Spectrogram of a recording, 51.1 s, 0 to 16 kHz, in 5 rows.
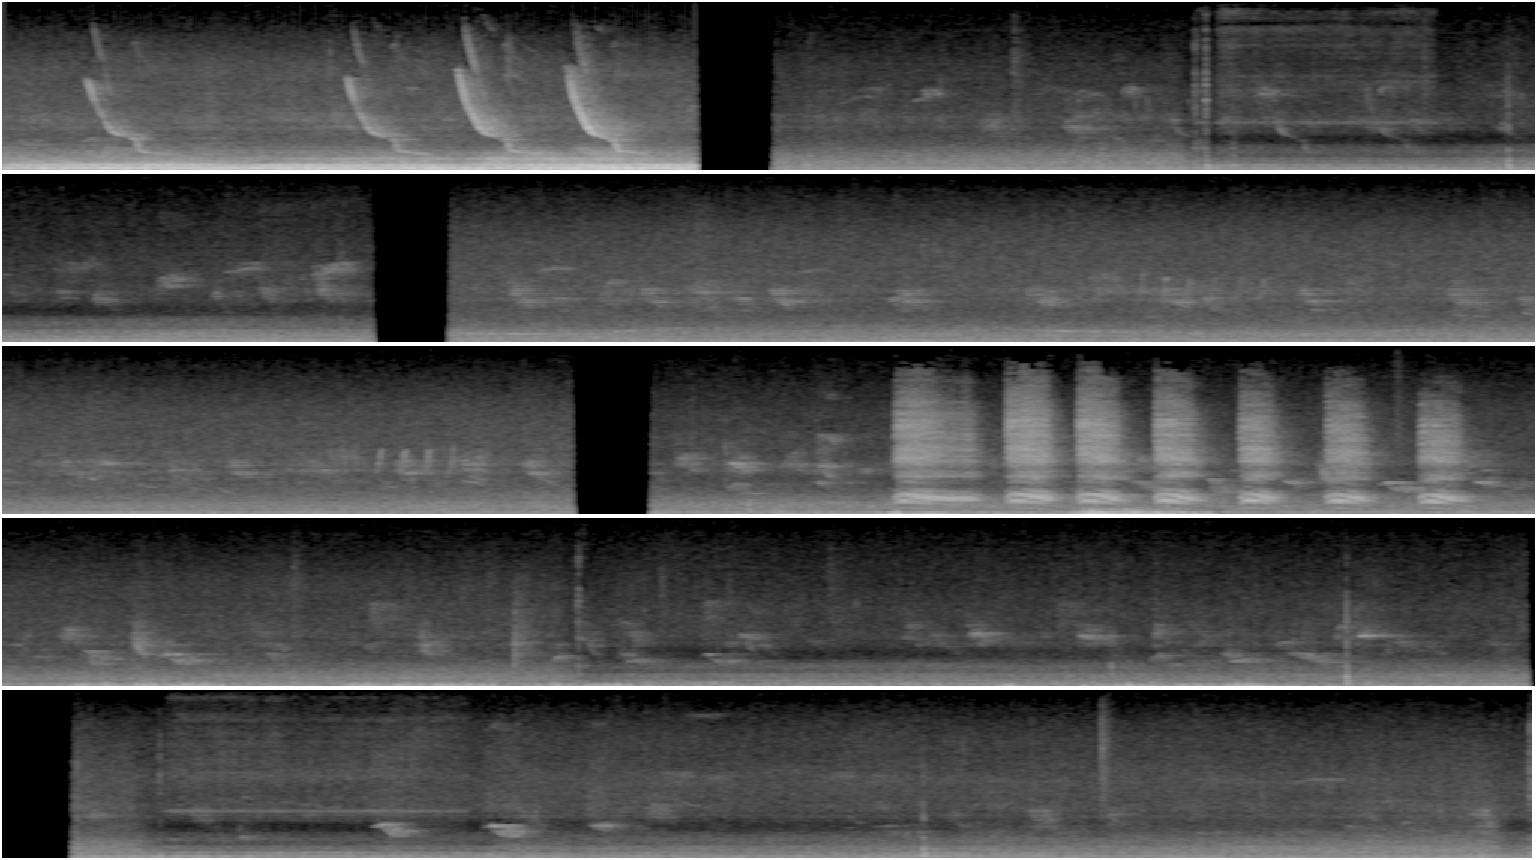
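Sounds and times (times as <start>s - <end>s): small birds chirping: 2.3s - 4.4s, 42.0s - 45.5s
crow cawing: 26.4s - 30.3s.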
